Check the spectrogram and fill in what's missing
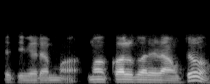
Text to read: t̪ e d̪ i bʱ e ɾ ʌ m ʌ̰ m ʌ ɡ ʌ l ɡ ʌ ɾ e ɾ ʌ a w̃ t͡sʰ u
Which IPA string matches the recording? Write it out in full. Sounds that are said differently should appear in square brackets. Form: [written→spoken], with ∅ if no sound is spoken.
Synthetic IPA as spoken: t̪ e [d̪→t̪] i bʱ e ɾ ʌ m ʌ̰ m ʌ [ɡ→k] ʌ l ɡ ʌ ɾ e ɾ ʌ a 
